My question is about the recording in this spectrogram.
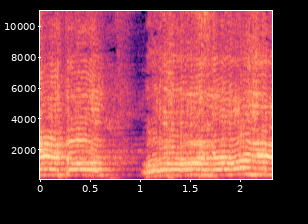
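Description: Men's voices chanting a noha (Shia mourning lament) together on long held notes. The chant breaks off for a breath about half a second in and comes back on a held note at about one second.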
